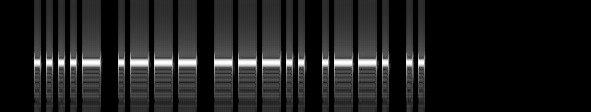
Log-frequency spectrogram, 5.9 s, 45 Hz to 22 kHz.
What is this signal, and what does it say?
Morse code, heard as a keyed tone, about 20 wpm, 700 Hz. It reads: 4J8PI
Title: Code Groups - 5 Letter:Numbers - 20wpm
